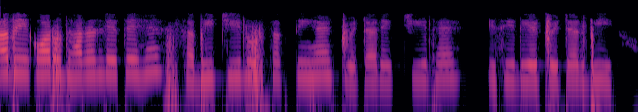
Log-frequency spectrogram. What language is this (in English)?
Hindi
